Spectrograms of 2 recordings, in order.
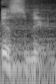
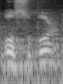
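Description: First: The first vowel is i. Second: The first vowel is u. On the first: "وتكسر الهمزة فتقول" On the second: "تضم الهمزة"

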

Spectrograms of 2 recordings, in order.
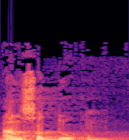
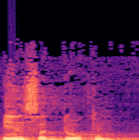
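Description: First: The first word begins with an 'a' vowel. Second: The first word begins with an 'i' vowel. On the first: It gives a reason. "بفتحها" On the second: It states a condition. "بكسر الهمزة"

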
